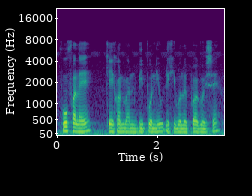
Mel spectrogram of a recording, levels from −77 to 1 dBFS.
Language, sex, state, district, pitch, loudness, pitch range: Assamese, male, Assam, Kamrup Metropolitan, 115 Hz, -16 LUFS, 110-125 Hz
